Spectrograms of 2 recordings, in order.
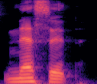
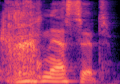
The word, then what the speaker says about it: Knesset: You had corrected me and said that the Israeli parliament is not Knesset, it's Knesset. – It's actually more like Knesset, but...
